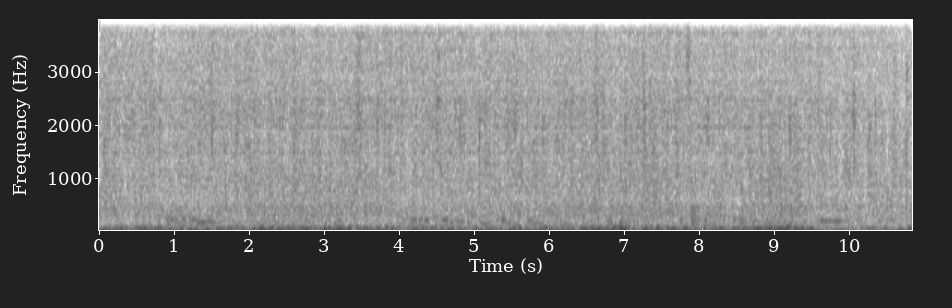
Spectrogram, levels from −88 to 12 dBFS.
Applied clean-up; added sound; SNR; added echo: neural separator model SepFormer WHAMR!.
